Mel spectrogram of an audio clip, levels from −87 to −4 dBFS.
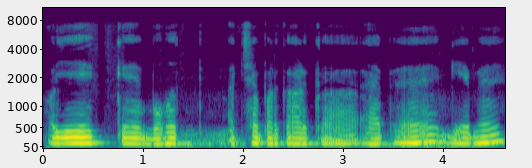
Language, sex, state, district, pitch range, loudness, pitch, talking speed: Hindi, male, Chandigarh, Chandigarh, 120-135 Hz, -15 LUFS, 130 Hz, 145 wpm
